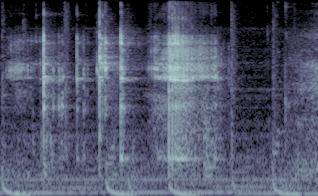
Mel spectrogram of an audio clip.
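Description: A metal straw clinking against a glass mason jar several times as it is moved in an iced latte, then a short sip through the straw about a second and a half in.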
